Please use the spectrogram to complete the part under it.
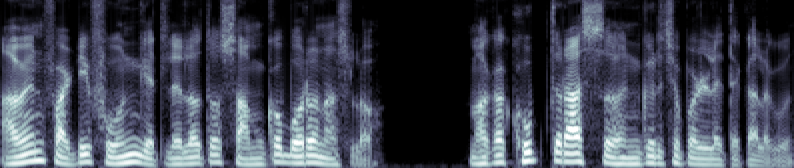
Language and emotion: Goan Konkani, neutral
